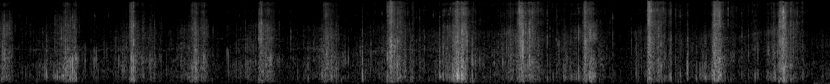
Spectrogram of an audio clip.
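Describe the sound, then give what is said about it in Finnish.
Footsteps of people walking toward the meeting area of a large Christian summer gathering: many quiet, steady, slightly crunchy steps in an even rhythm, with no talk. “Askeleet käyvät kohti seura-aluetta.”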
